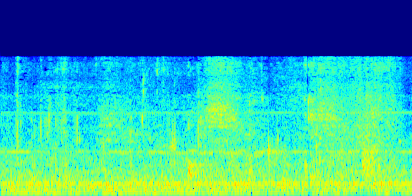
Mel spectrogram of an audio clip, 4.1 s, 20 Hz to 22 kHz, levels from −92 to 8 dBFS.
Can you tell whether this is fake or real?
real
